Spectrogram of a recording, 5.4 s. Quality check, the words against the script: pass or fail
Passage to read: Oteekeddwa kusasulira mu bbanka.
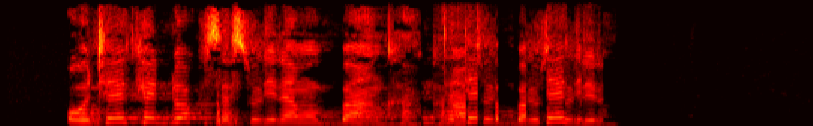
fail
